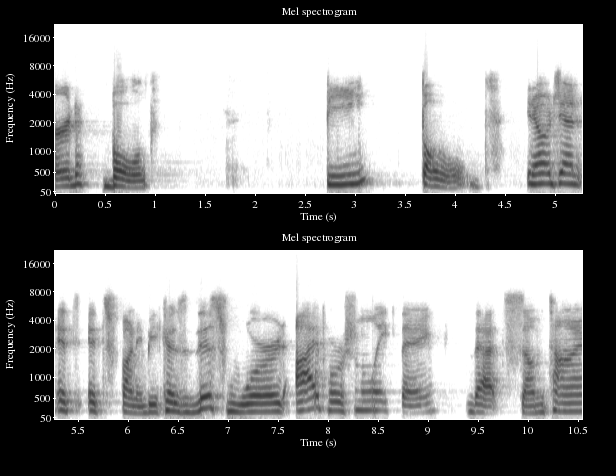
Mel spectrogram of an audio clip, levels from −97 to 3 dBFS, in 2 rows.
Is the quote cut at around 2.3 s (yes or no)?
no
